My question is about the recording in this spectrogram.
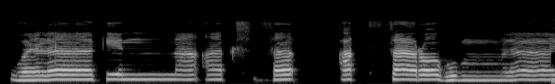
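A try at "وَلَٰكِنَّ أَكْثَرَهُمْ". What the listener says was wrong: Sa. Sa coba sa. Si, sasisubas. itu masih ada sina sedikit saja. Sasisu. Walakinna aktsarahum. Sisanya sudah baik, Ibu.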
